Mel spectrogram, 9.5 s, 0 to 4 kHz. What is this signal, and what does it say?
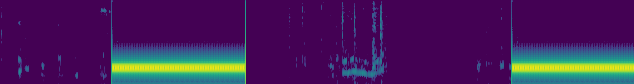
Ringback tone (North America), 440 + 480 Hz.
